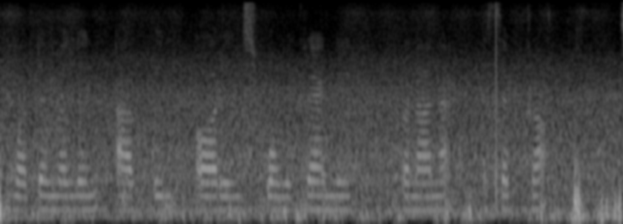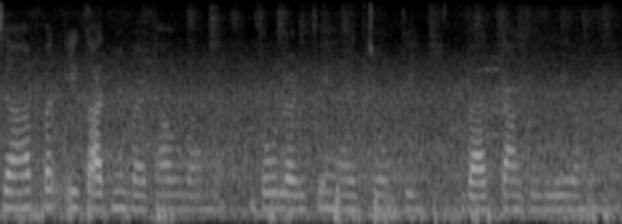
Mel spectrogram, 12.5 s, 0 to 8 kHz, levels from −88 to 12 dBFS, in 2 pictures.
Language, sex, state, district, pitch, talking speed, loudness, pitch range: Hindi, female, Bihar, Lakhisarai, 195 Hz, 110 wpm, -34 LUFS, 185-200 Hz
